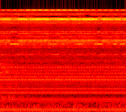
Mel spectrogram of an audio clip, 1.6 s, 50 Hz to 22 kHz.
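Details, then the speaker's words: Zenith 24MC32 colour TV chassis on a jig: a weak horizontal output tube gives a loud, steady high-pitched squeal and arcs inside, with low plate current, low high voltage and a dim picture. "It's a singing horizontal output tube oh yeah now it's really going listen to its squeal and it's arcing inside"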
